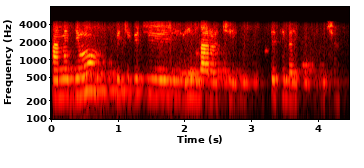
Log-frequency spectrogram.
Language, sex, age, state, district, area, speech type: Odia, female, 30-45, Odisha, Balangir, urban, conversation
